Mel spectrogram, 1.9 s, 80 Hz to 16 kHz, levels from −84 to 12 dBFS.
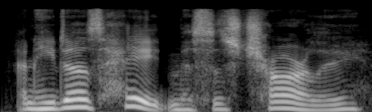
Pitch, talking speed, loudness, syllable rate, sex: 190 Hz, 195 wpm, -16 LUFS, 4.2 syllables/s, female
